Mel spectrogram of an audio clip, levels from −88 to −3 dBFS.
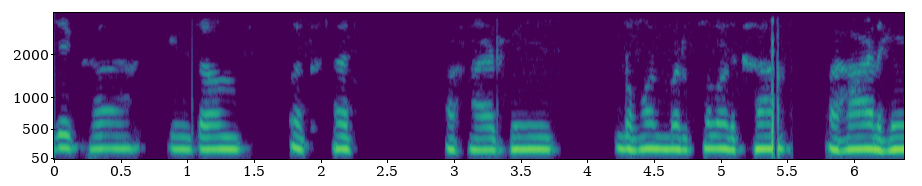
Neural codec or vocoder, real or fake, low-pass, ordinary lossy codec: codec, 16 kHz in and 24 kHz out, 2.2 kbps, FireRedTTS-2 codec; fake; 3.6 kHz; none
